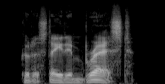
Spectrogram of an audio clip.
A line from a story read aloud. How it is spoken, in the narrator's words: Jake grumbled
